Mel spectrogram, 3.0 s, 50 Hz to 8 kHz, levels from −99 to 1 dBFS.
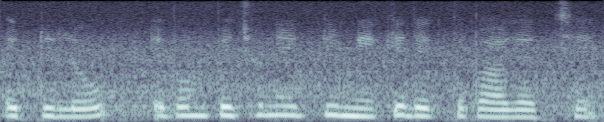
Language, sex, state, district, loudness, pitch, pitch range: Bengali, female, West Bengal, Jhargram, -14 LUFS, 200 Hz, 190-210 Hz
